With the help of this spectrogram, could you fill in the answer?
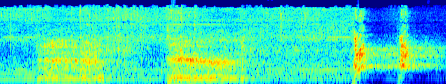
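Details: Border Collie going after a vacuum cleaner: two long, rough growl-barks over the machine's steady roar, then the vacuum cuts out and two sharp, clear barks ring out about half a second apart.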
